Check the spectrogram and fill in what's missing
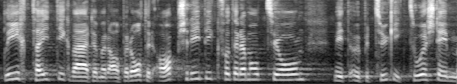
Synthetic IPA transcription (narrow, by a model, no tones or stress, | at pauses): ɡ̥liːχt͡sɛɪtɪɡʋæːrdəməɾɑbəɾod̪̥əɾʔɑpʃriːbɪkfɔd̪əɾɛmɔt͡sjoːn | mɪtʏb̥ət͡syːɡikt͡suəʃtɪmː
